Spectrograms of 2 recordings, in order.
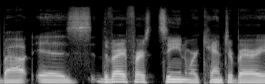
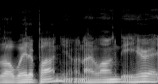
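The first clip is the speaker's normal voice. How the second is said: knowing, dripping, completely sarcastic tone. Imitating an actor's delivery of a Shakespeare line: imitating a sarcastic line delivery. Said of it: "completely sarcastic".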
